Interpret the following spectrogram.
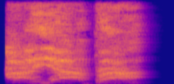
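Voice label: Attack Crewmen, English; Dialog; Barks; Battle; Warframe; CorpusCrewmen; CrewmanA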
